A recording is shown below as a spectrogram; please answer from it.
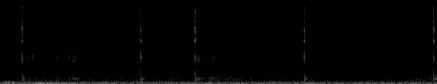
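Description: Computer mouse clicking, a handful of sharp single clicks a second or so apart, over a faint steady low hum.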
